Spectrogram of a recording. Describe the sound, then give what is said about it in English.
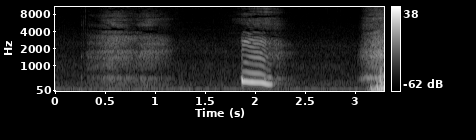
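A person yawning, with a long breathy intake, then a short voiced moan that falls in pitch, and another breathy breath at the end. “I say as I yawn, I'm not cutting that out because it's too much hassle.”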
